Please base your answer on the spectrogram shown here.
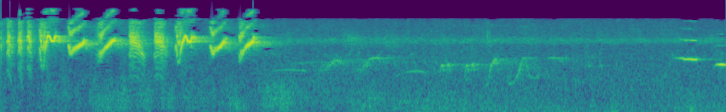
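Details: Champion white-rumped shama with rain: quick sharp chips and upward-sweeping whistles for two seconds, then softer, lower slurred whistles scattered over a steady hiss.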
